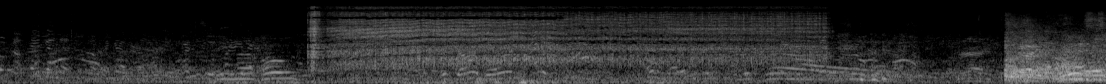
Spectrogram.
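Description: Children and adults chatter nearby, outdoors.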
